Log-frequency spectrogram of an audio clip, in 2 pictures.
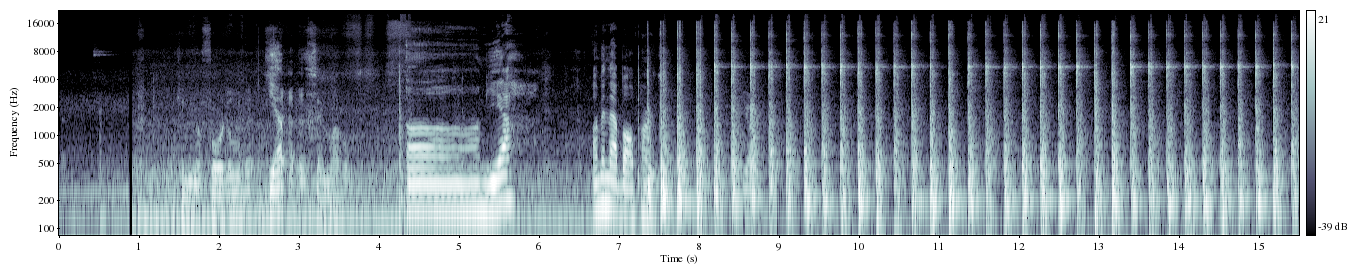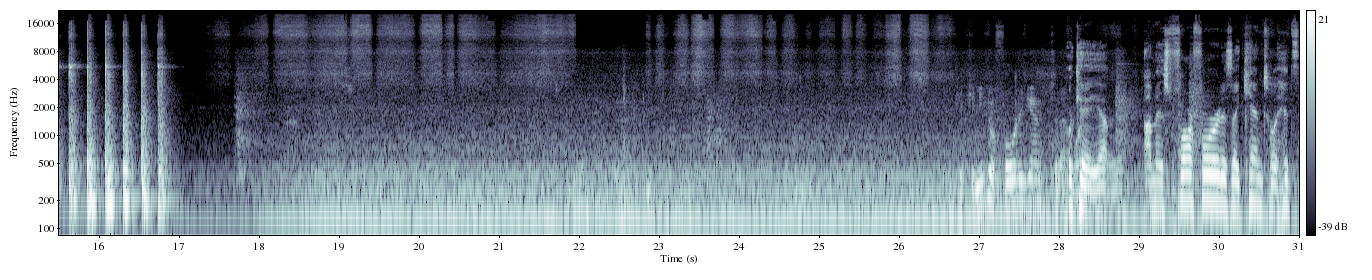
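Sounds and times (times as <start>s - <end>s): steady low hum: 0.0s - 31.0s
hammer tapping on sheet metal: 7.3s - 17.0s.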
